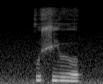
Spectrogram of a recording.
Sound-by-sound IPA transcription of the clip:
k u ʃ j ɯ ʊ̯

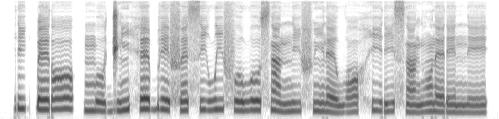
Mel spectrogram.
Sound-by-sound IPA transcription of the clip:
ɾ i˧ k͡p ɛ˧ ɾ ɔ˦ | m o˨ d͡ʒ ĩ˨˦ h ɛ˦ b e˦˨ f ɛ˨˦ s i˧ w i˦ f o˧ w o˦ s ã˦˨ n i˧ f ĩ˧ ɾ ɛ˨ w ɔ˨˦ h i˦˨ ɾ i˧ s ã˧ ɡ ɔ̃˦ ɾ ɛ˧ ɾ e˧ n e˦

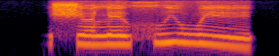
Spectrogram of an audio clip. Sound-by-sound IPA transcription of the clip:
ʃ ʌ l ɛ xʷ i w ɪ

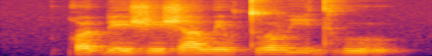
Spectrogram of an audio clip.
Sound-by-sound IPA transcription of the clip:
qʷ i ɓ e ʒ e ʒ aː w e w tʷ ʌ β iː dʱ u

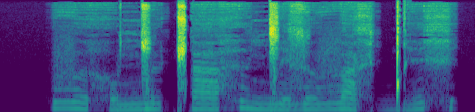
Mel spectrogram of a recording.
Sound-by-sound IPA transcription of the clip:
v ɵ h o ŋ͡ǀ ʉ ǁ aː h ɨ ŋ͡ǀ e z ɵ v a x ɡ͡ǃ e x

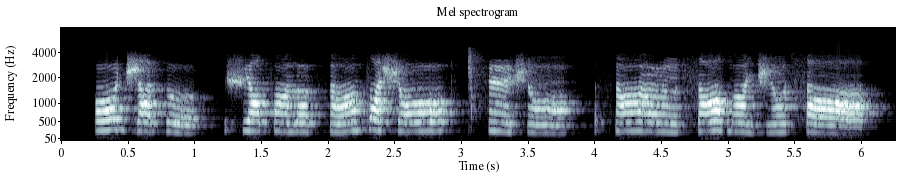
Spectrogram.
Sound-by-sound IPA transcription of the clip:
ɔ d͡ʒ ɑ θ o | ʃ ʉ tˤ ɑ̃ l ɔ θ ɑ̃ tˤ ɵ ʃ ɔ | ǀʰ œ̃ ʃ ɔ̃ | θ ɑ̃ ʕ õ s ɑ dˤ õ d͡ʒ ɔ̃ ɬ ɑ

